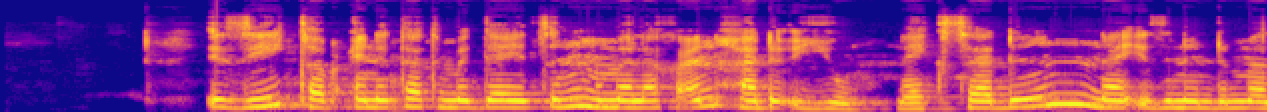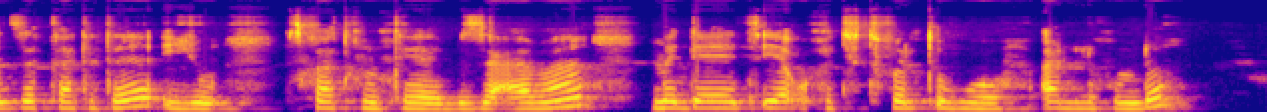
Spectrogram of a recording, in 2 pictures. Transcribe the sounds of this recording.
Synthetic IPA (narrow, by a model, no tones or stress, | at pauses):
ʔɨzikʰaβʕajnɐt̪ʰat̪mɐɡajɛt͡sʼɨnmɨmɐlakʕɨnħad̪ɐʔɨjːunajkʰɨ̥sad̪ɨnːajʔɨznɨnd̪ɨmːazɐkʰːat̪ʰɐt̪ʰɐʔɨjːuʔɨz̥ɨxat̪kʰumkʰɐbɨzaʕβamɐɡajɛt͡sʼijakʼʊħɨt̪ʰi̥t̪ʰɨ̥fɐlt̪ʼɨwo̞ʔalːɐkʰumd̪o̞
